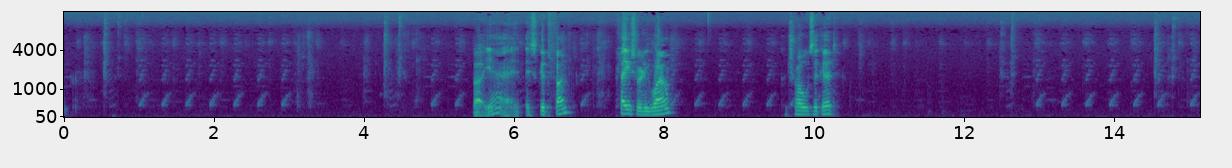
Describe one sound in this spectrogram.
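Short electronic game bleeps repeat in a quick, steady rhythm.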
